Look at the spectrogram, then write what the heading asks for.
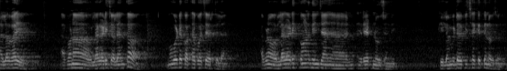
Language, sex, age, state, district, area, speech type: Odia, male, 30-45, Odisha, Jajpur, rural, spontaneous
